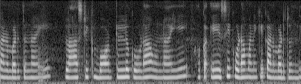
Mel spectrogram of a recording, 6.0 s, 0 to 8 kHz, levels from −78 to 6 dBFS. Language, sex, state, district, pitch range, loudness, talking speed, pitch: Telugu, female, Andhra Pradesh, Anantapur, 245-265 Hz, -16 LUFS, 110 wpm, 255 Hz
